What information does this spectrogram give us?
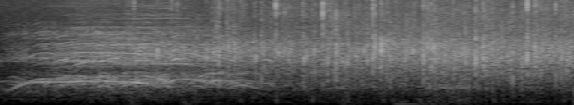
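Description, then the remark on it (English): An audience claps at a mention of the new president, steadily throughout, a dense, loud patter of many hands, with a few cheering voices rising over the applause at the start before it settles into even clapping. “Some of you didn't clap, but that's okay.”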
